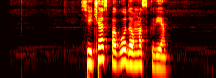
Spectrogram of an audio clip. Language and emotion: Russian, positive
